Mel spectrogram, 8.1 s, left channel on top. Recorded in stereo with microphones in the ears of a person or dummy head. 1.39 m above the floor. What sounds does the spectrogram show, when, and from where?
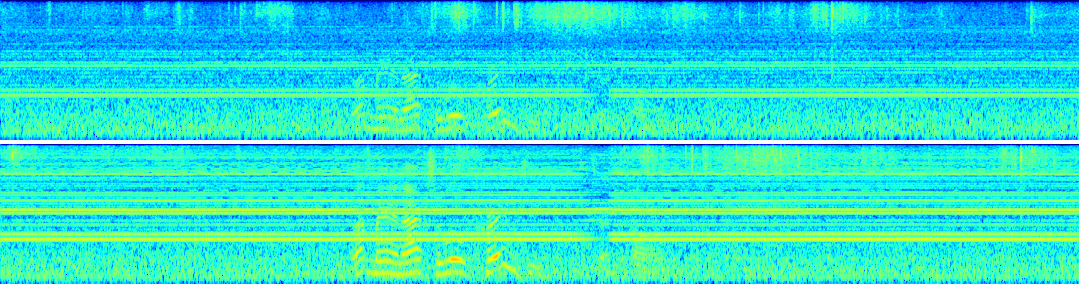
0.0 s a machine running: 80° right
2.6 s a man speaking: 65° right (ahead or behind)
